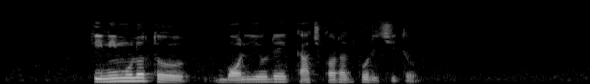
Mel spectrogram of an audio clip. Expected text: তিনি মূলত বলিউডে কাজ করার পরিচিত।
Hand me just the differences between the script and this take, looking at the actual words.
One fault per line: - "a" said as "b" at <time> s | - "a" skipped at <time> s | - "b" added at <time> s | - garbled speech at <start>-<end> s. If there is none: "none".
none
